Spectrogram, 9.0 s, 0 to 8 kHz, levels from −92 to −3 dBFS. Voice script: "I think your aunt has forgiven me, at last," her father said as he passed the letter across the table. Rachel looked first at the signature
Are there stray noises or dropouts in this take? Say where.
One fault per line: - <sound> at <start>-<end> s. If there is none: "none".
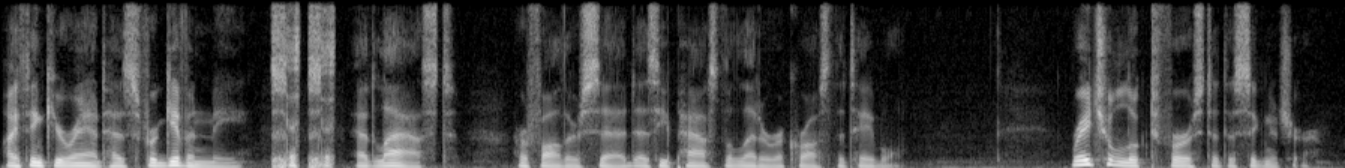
- laugh at 1.8-2.2 s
